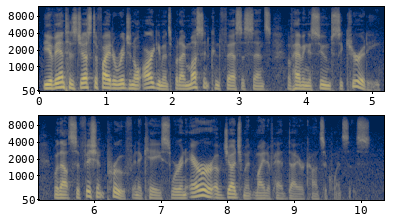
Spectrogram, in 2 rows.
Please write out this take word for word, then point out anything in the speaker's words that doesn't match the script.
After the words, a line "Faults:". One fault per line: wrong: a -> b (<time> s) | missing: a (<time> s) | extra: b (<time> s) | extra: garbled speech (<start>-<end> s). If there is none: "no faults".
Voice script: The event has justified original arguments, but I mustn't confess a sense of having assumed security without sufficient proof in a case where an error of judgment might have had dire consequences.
The event has justified original arguments, but I mustn't confess a sense of having assumed security without sufficient proof in a case where an error of judgment might have had dire consequences.
Faults:
no faults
